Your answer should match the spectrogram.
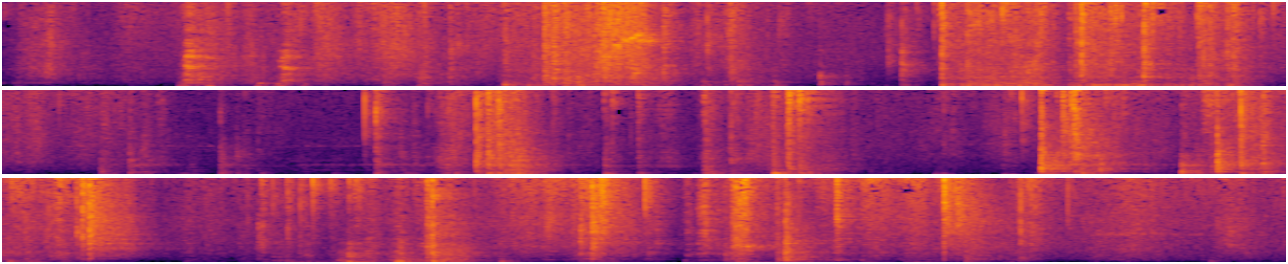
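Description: Unboxing a chainsaw package: bursts of crinkling packaging and hard items clattering and knocking, separated by short quiet gaps.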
